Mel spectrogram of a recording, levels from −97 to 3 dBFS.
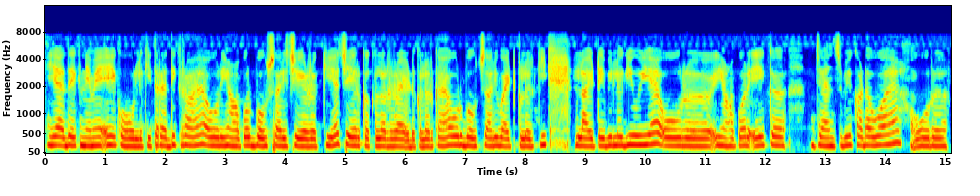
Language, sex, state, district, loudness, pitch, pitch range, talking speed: Hindi, female, Uttar Pradesh, Shamli, -12 LUFS, 205 Hz, 195-220 Hz, 180 wpm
